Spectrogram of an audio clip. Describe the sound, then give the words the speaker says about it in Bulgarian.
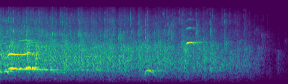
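An audience claps their hands in steady, dense applause that holds at an even level for several seconds before tapering off at the end, with a few faint voices mixed in. “О, ако ръкопляскаш, ръкопляскай, като че си навярваш.”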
